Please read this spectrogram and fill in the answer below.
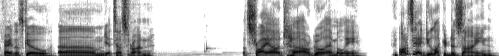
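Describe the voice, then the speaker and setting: A man's voice: on the low side, big pitch swings, measured pace, soft background music. A man hosting a livestream with casual, rambling gaming commentary and frequent chatty asides. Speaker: livestream host.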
